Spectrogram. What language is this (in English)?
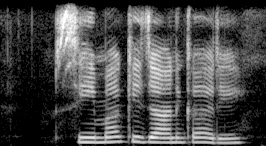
Magahi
